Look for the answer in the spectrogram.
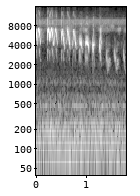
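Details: Singing bush lark giving a fast, rattling series of high, buzzy chirps, about six per second, fading into softer lower notes at the end; faint hum behind.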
